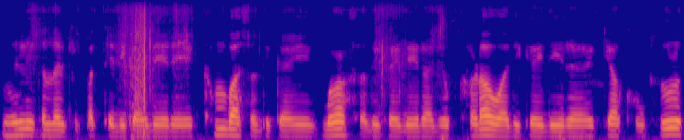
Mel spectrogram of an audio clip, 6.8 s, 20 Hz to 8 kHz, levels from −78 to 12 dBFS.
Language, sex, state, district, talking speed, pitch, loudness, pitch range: Hindi, male, Rajasthan, Bikaner, 265 wpm, 125 Hz, -24 LUFS, 120-145 Hz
